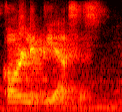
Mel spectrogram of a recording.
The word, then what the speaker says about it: cholelithiasis: Its correct pronunciation is cholelithiasis.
